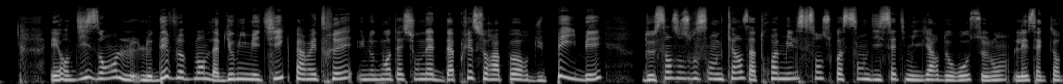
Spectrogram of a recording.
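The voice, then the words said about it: Italian accent speaking French. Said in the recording (French): “on entend à votre accent italien”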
